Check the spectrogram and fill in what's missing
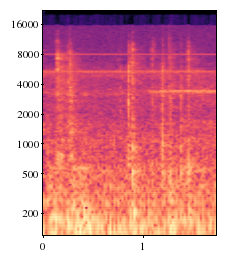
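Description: Code being typed on a computer keyboard: a quick, uneven run of light key clicks, close and fairly quiet over a steady background hum, with no talk.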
